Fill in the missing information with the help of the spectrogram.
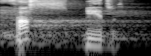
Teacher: صاد کو موٹا پڑھیں گے کیونکہ حروف مستعلیہ میں سے جن کا مجموعہ خص ضغط قض ہے، اور را کو باریک پڑھیں گے کیونکہ را ساکنے سے پہلے زیر ہو تو را باریک ہوتی ہے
